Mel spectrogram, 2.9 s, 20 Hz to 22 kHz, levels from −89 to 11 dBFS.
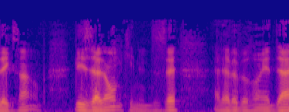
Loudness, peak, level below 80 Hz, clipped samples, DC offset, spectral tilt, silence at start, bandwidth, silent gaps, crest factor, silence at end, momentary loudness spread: -33 LUFS; -10 dBFS; -58 dBFS; under 0.1%; under 0.1%; -5 dB/octave; 0 s; 10.5 kHz; none; 24 dB; 0 s; 16 LU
